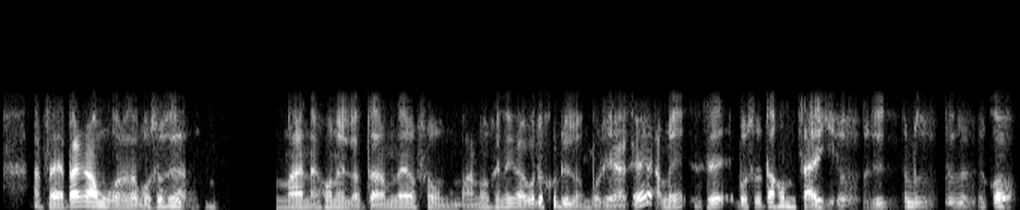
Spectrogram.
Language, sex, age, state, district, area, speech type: Assamese, female, 30-45, Assam, Goalpara, rural, conversation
